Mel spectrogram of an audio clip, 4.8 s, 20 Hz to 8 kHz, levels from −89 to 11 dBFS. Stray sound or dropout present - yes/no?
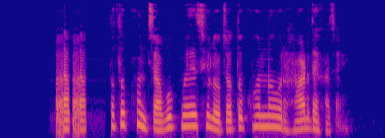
yes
